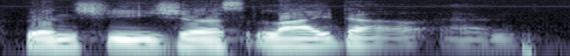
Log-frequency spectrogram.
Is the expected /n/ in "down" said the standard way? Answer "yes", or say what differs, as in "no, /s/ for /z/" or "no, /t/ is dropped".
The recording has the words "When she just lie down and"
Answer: no, /n/ is dropped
